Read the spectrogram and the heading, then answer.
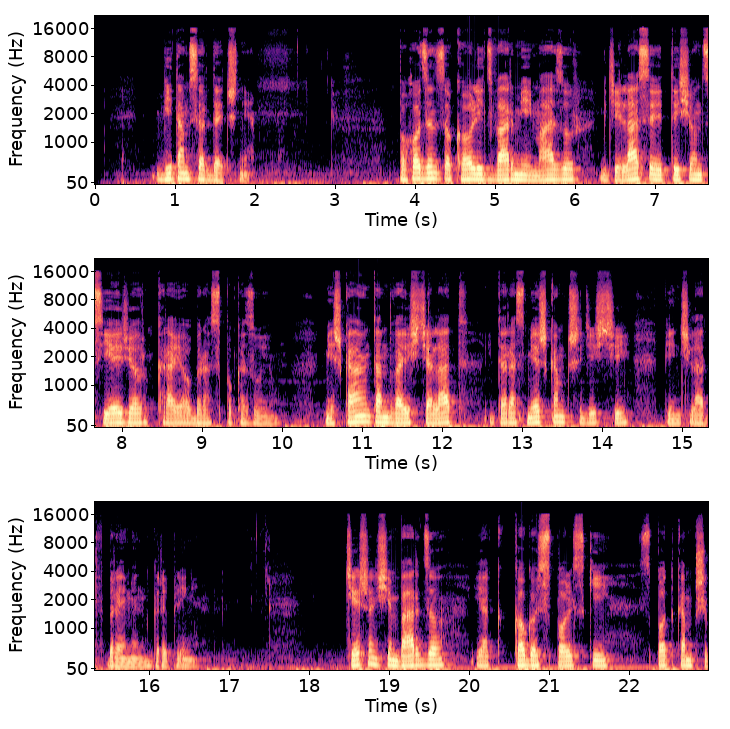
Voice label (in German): Polnisch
